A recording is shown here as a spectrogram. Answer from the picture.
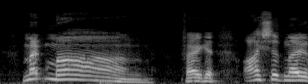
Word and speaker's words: McMahon: and also mayon you don't pronounce the h is that right yeah well that was a solid effort man that's that's that was pretty good mcmahon mcmahon very good i should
